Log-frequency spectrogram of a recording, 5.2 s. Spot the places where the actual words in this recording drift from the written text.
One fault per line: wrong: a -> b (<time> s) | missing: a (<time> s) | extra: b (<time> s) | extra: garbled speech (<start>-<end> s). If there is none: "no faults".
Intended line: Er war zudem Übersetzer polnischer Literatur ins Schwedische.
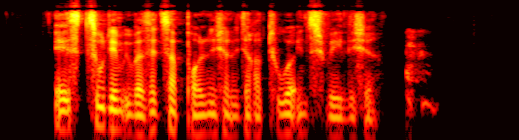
wrong: war -> ist (0.7 s)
